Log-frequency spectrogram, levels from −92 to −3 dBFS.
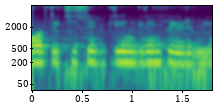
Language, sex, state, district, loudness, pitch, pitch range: Hindi, female, Uttar Pradesh, Lucknow, -19 LUFS, 205 Hz, 200-210 Hz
